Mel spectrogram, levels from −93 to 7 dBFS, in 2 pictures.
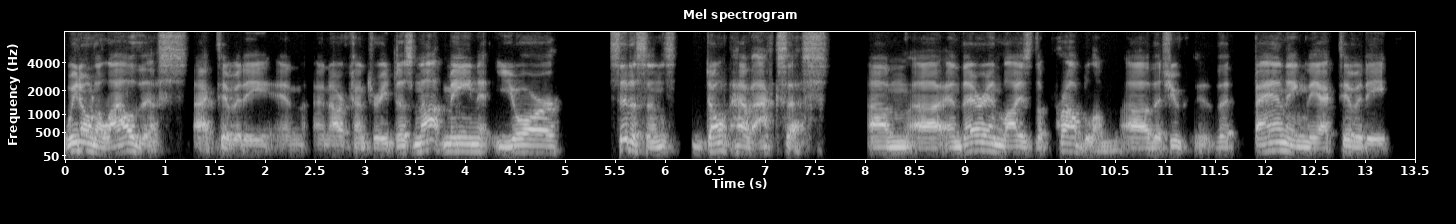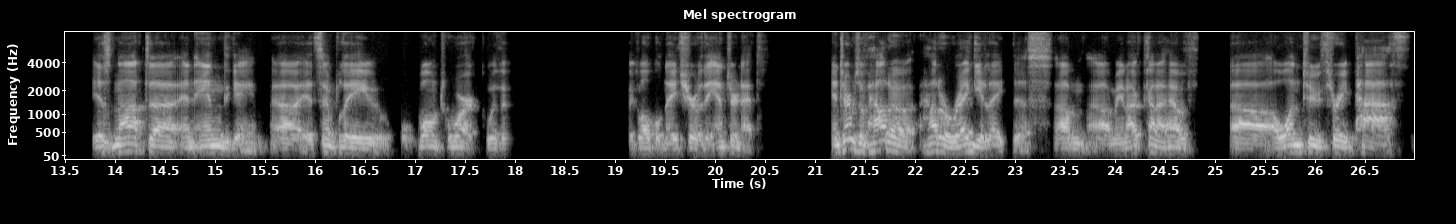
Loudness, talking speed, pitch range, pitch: -21 LUFS, 160 wpm, 85-105 Hz, 95 Hz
